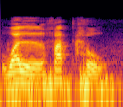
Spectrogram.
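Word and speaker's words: والفتح: Nah, ini yang pertama ada kata wal fathu. Wal fathu, maka dibacanya di sini adalah ketika wakaf adalah wal fath. Wal fath. Jadi ada waw, ada lam, ada fata, dan haknya itu harus jelas. Wal fath.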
